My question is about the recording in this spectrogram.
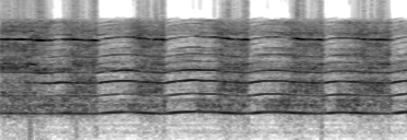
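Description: Small cordless handheld car vacuum cleaner running: a steady, high motor whine whose pitch wavers slightly a few times as it is held and tested.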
